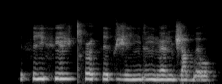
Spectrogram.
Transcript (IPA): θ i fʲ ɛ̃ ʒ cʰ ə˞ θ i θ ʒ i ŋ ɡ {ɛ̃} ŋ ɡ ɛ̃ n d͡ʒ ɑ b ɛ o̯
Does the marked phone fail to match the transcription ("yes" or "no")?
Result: yes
